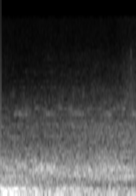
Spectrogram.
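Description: Low, steady rumbling drone of an ominous soundtrack ambience, easing slightly in level.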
